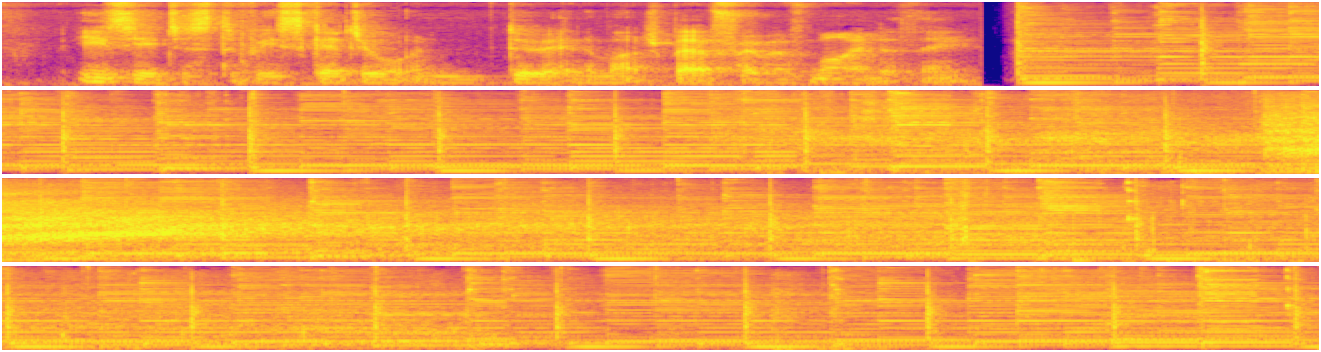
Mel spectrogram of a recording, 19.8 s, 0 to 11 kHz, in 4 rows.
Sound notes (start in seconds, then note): 3.8 relaxing guitar music; 10.1 car driving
